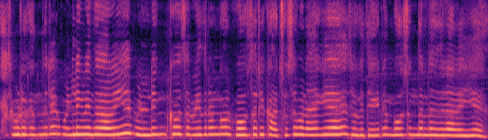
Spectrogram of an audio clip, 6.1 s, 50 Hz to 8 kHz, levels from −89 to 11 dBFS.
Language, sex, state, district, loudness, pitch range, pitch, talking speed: Hindi, male, Rajasthan, Jaipur, -13 LUFS, 365-390 Hz, 380 Hz, 305 wpm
